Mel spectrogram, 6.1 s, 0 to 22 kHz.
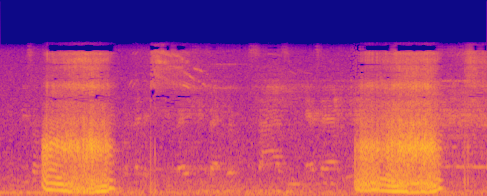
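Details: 18-month-old baby snoring: two loud, rough, vibrating snores on in-breaths about four seconds apart, quieter breathing between.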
